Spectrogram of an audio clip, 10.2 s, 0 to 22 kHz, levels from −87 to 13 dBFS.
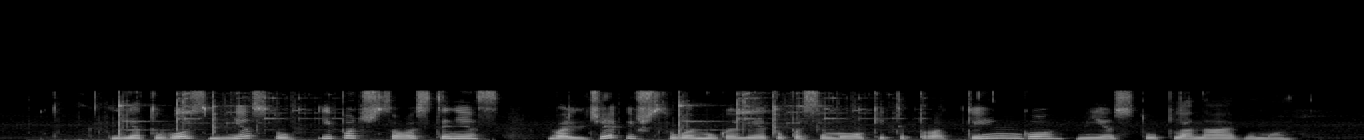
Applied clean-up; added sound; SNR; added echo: none; Shatter / Crushing; 19 dB; none.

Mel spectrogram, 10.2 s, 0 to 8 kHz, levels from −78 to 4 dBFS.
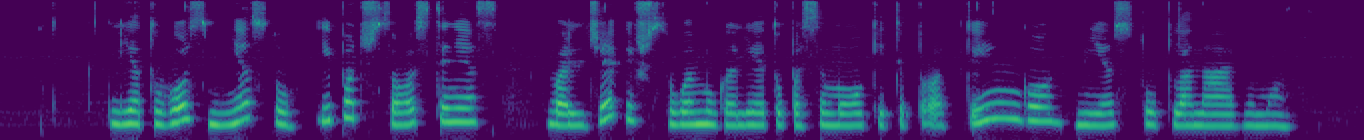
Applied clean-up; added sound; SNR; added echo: none; none; none; none.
